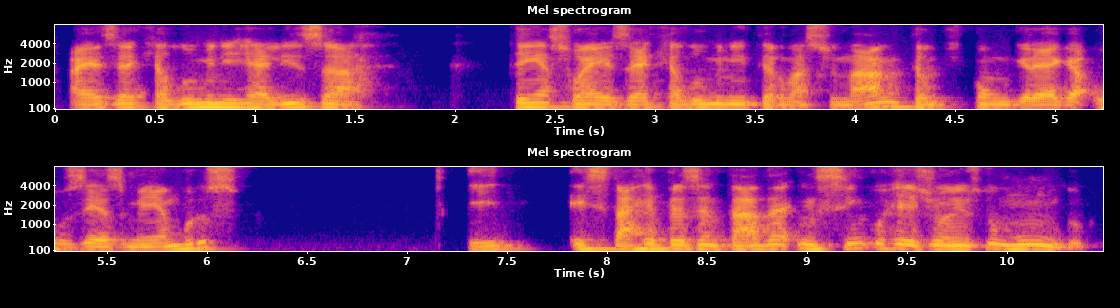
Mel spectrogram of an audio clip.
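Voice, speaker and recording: A man with a Brazilian accent and a mid-range voice tells of his own experiences as a guest. He speaks in a halting way, repeating and rephrasing words as he goes. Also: mid-range voice, flat delivery. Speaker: interview guest. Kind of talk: recounting personal experiences in an interview.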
